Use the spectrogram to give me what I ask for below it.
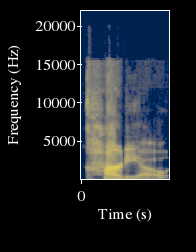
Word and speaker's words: Qardio: And then the last one is Cardio, and it's spelled QARDIO.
